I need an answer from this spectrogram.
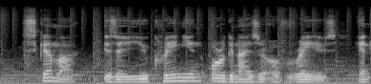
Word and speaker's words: Cxema: Cxema (pronunciado esquema) es un organizador ucraniano de raves en espacios urbanos de Ucrania y Europa.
